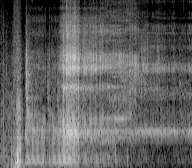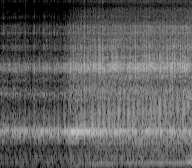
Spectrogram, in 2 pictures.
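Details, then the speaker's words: Double-insulated corded drill with non-polarized plug, described as gutsy, low-RPM with a unique sound: low hum and steady whine stepping up in pitch with the trigger, smooth and healthy; normal variable-speed running. "This always had a unique sound to it. I think because it's kind of a really gutsy, low RPM tool."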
